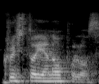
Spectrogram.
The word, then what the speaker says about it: Christoyannopoulos: Christoyannopoulos is how you say it, but I'm used to it being butchered and I really don't mind. It's entertaining, it's fine. It's funny how different nationalities tend to pronounce it in different wrong ways and to compare pronunciations, but it's fine.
